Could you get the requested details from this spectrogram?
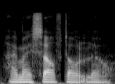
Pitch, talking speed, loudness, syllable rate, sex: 105 Hz, 210 wpm, -17 LUFS, 5.2 syllables/s, male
